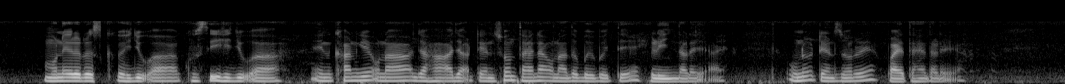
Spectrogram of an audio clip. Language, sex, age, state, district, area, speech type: Santali, male, 30-45, Jharkhand, East Singhbhum, rural, spontaneous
